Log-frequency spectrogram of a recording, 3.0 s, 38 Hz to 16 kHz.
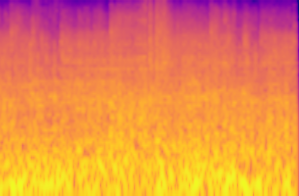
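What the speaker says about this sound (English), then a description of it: "the cannon just goes straight through biomechanoids now" Cannon fire in the shooter game Serious Sam 4, a dense, loud barrage of booming blasts and rumbling impacts running continuously for about three seconds with no talk.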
